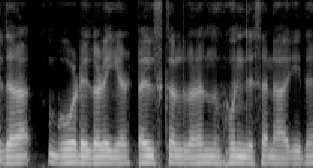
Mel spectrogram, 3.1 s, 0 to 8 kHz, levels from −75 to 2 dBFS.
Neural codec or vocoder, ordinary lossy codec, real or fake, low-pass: codec, 16 kHz, 1 kbps, FunCodec, trained on LibriTTS, 50 frames a second; none; fake; none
